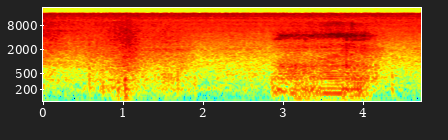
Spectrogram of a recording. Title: Dog snoring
